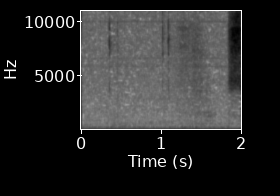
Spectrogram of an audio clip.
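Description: Faint computer mouse clicks over a steady low hum, with a short breathy hiss near the end.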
